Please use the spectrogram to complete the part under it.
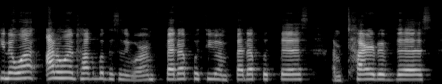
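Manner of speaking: aggressive delivery. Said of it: "she says, all, like, aggressive".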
